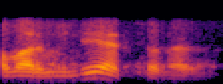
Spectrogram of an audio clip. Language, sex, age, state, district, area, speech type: Bengali, male, 60+, West Bengal, Nadia, rural, conversation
